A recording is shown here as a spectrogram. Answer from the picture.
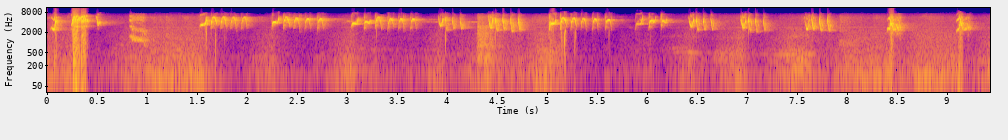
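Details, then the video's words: Long-tailed shrike master song, tembakan kristal style, for training birds: loud trilled bursts and rapid stuttering high phrases in short runs, with sharp clicks between them. "Masteran cendet suara tembakan kristal"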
